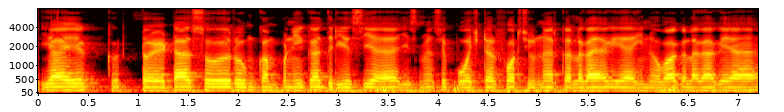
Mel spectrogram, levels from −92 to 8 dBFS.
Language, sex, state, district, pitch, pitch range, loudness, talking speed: Hindi, male, Jharkhand, Deoghar, 110 Hz, 110-115 Hz, -18 LUFS, 150 wpm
